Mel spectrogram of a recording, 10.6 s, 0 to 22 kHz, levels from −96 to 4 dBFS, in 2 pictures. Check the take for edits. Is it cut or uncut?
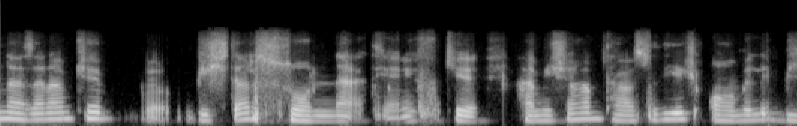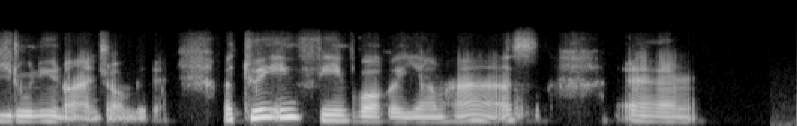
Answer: cut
